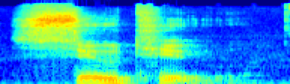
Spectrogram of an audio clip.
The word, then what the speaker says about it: Sotho: It's spelled Sotho, but he said it in the letter. It says it's pronounced Sotho.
